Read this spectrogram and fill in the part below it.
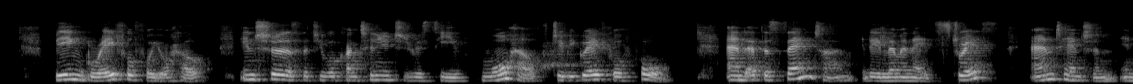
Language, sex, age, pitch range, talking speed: English, female, 40-59, 165-230 Hz, 155 wpm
